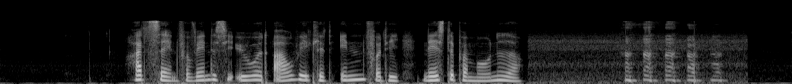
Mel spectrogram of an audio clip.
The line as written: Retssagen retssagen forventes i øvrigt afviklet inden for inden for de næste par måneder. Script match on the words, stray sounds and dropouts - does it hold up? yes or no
no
